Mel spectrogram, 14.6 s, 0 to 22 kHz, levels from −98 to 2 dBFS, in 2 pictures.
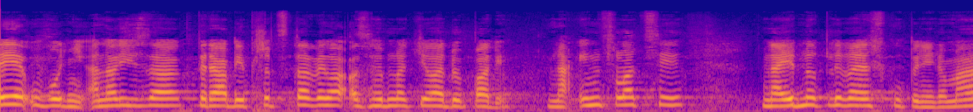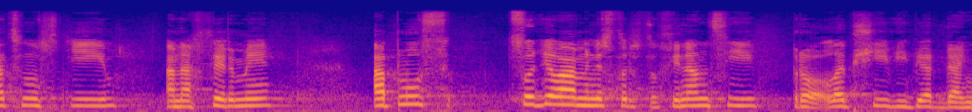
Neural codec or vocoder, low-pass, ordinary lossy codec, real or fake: codec, 44.1 kHz, 3.4 kbps, Pupu-Codec; 14.4 kHz; AAC, 48 kbps; fake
